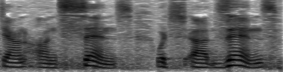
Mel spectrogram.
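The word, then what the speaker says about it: Zyns: on sin which uh zins rhymes with sins are those packets of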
